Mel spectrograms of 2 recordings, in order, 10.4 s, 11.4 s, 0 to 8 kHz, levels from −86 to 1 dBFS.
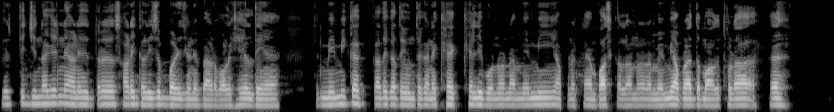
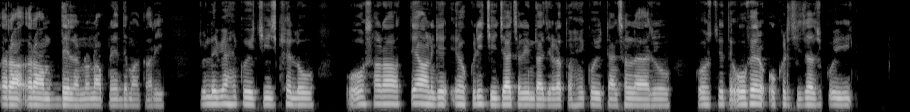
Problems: none marked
